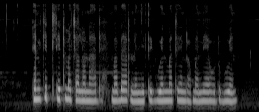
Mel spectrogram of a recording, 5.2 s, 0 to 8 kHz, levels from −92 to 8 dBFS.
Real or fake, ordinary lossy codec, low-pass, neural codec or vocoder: real; none; 7.2 kHz; none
